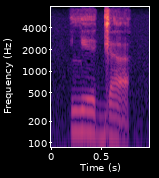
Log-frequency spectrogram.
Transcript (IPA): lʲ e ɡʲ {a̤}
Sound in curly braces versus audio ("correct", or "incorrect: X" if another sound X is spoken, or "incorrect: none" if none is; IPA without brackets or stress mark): incorrect: a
